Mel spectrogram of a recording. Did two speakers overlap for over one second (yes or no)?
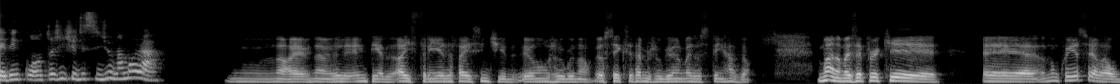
no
